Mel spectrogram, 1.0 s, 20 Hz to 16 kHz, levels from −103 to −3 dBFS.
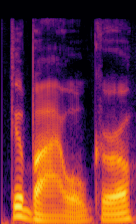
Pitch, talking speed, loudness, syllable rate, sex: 100 Hz, 175 wpm, -17 LUFS, 4.5 syllables/s, male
